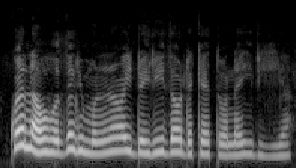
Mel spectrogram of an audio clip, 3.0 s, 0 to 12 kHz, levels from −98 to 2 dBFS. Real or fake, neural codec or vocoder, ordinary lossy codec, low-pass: real; none; none; 10.8 kHz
